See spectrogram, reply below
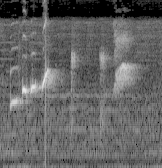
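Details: Cockatiel song fragment: a few quick rising whistles ending in an upward sweep, then short faint notes and a breathy whistled tone.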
